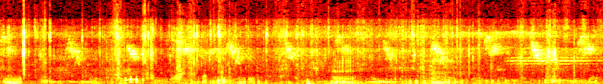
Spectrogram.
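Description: Pigeons coo in a dense, close chorus, soft throaty calls overlapping continuously among light rustling and occasional wing movements.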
